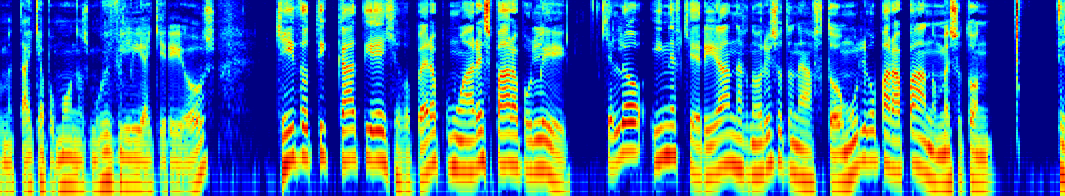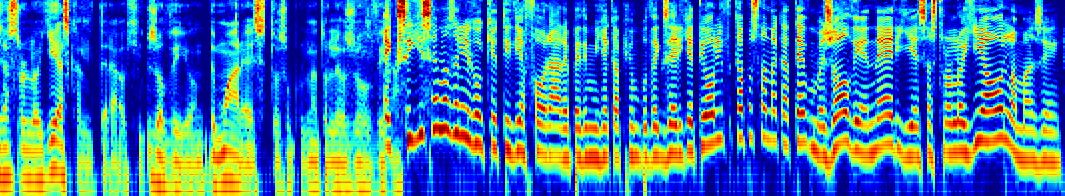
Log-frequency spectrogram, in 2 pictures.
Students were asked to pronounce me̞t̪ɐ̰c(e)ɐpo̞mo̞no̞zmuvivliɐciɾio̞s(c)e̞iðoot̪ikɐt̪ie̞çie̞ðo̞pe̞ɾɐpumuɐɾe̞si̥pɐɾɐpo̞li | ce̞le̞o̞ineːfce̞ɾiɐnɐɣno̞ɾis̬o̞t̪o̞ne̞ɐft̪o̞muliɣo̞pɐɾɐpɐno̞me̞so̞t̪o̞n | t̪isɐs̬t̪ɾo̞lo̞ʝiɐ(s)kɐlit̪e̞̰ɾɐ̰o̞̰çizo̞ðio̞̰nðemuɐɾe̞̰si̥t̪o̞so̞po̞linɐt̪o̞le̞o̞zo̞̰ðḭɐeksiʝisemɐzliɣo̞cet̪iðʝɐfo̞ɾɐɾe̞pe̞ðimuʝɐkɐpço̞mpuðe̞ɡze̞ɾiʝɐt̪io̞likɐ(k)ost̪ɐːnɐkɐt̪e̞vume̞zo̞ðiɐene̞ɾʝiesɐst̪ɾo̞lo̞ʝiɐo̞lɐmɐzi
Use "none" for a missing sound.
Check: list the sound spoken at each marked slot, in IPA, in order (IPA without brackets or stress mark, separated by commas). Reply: e, c, s, p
